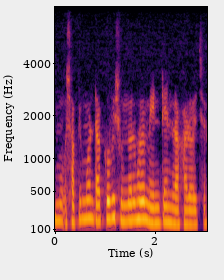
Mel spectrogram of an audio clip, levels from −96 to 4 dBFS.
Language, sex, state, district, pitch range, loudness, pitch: Bengali, male, West Bengal, North 24 Parganas, 150-185 Hz, -17 LUFS, 165 Hz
